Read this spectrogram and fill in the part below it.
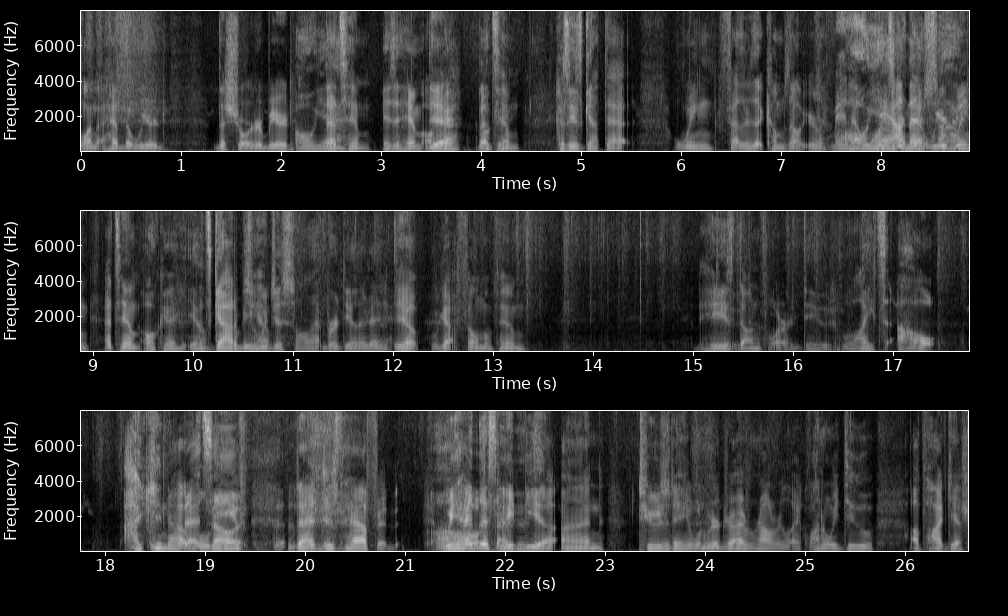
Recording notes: This weeks podcast was recorded 4 days ago on a morning Turkey hunt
